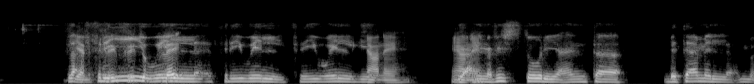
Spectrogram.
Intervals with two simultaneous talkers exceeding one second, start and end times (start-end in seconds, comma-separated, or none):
0.7-2.0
